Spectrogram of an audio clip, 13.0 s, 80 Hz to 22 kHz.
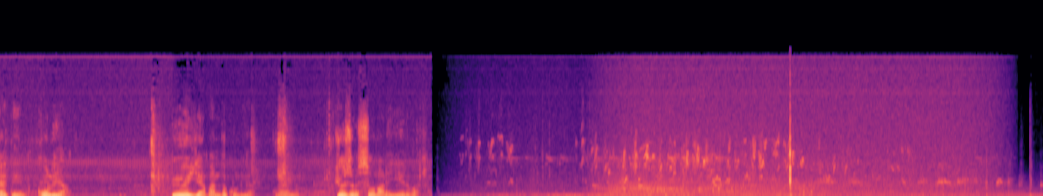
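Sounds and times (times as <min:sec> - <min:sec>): small birds chirping: 0:00.0 - 0:12.6
sharp click: 0:01.9 - 0:02.2, 0:03.1 - 0:04.3.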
